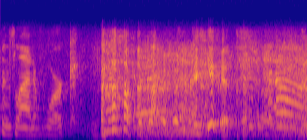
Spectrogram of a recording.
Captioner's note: laughs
